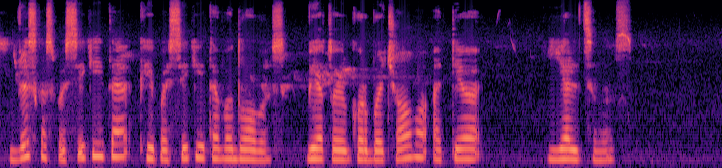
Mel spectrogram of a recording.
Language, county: Lithuanian, Vilnius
